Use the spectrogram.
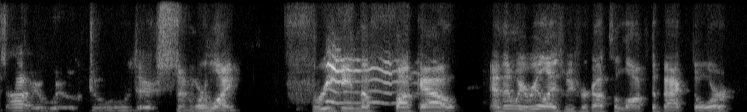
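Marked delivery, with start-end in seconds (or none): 0.1-1.7 slow, high, drawn-out, eerie creepy ghost voice. Retelling what a ghost on a show replied: imitating a creepy ghost voice. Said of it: "the ghost replied in a creepy voice".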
